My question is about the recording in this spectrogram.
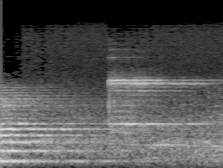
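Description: Boxing ring bell struck once about a second in, its high clear tone ringing on. Before it, a steady pitched tone fades away.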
